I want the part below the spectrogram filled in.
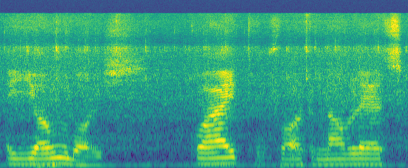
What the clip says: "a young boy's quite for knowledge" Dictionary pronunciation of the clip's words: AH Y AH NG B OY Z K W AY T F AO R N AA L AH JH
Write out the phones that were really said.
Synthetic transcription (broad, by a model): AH Y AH NG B OY S K W AY T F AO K N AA L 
